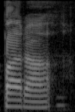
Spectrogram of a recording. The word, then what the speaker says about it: Bara: It's Bara. The A is an ah sound.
